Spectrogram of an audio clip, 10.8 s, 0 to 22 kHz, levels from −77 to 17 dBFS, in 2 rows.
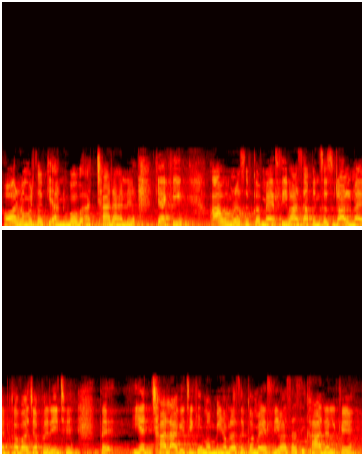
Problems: background sounds at intervals, background conversations at intervals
